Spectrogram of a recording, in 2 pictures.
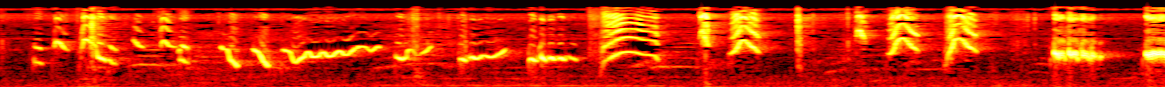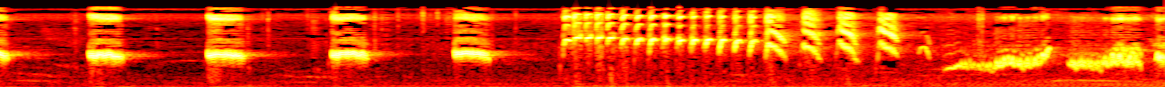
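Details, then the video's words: Bornean white-rumped shama, wild origin from Kalimantan forest, singing rising whistles and rising sweeps, then loud spaced buzzy notes about two per second, closing with a fast harsh rattle and descending chatter. "AKSI murai batu BORNEO ori Hutan KALIMANTAN"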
